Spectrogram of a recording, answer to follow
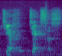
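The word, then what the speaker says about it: Texas: сказал Ну да Тексас Техас если быть Точнее А как по-английски звучит по-английски звучит Тексас Да но вообще оригинально Техас Ну потому что от испанского Угу оригинально Техас если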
